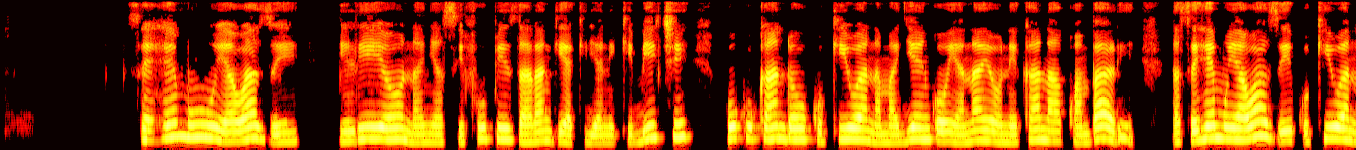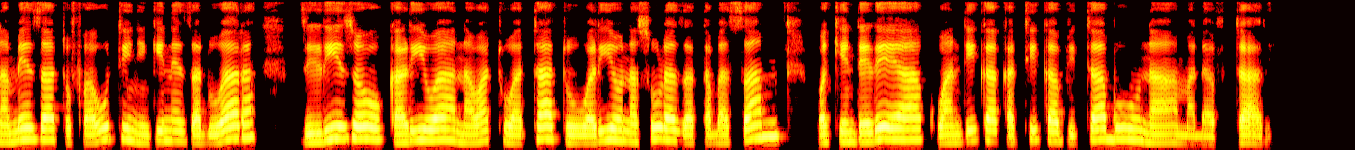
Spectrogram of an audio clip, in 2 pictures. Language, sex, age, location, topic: Swahili, female, 50+, Dar es Salaam, education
